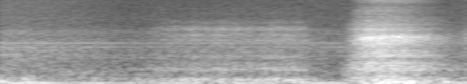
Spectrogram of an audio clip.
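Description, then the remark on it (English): A single sharp, breathy exhale, like a heavy snort-like breath, rising out of a quiet low hum near the end with no talking. “Now you sitting here breathing, talking about Ali might win.”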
